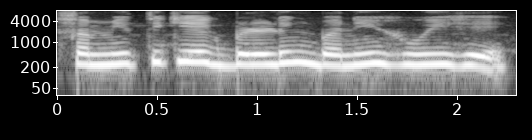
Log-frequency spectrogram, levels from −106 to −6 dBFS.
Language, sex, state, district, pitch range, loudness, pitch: Hindi, female, Madhya Pradesh, Bhopal, 230-255 Hz, -11 LUFS, 240 Hz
